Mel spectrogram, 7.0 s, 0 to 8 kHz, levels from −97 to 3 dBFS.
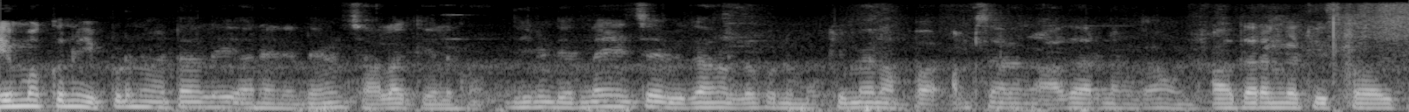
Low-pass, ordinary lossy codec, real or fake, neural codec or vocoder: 7.2 kHz; AAC, 48 kbps; real; none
